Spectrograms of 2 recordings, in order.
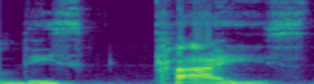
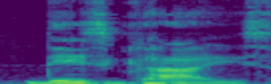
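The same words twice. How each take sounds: First: The consonant after s is a strong, hard K. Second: The consonant after s is a soft, light K. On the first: The speaker calls it wrong. "pero tampoco disguise, no" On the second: The speaker calls it right. "una K suave, no muy fuerte"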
